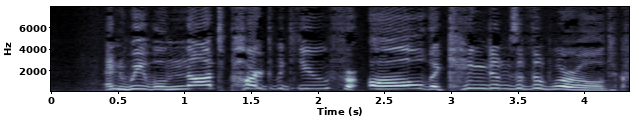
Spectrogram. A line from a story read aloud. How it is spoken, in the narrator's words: cried his parents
